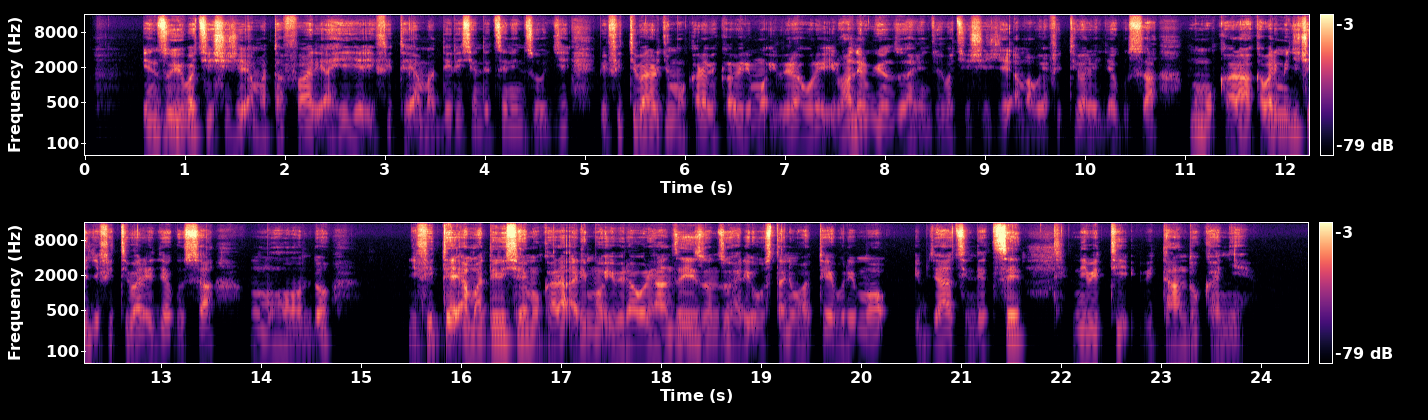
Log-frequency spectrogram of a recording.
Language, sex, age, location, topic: Kinyarwanda, male, 25-35, Kigali, health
